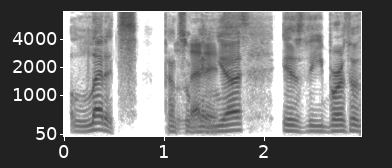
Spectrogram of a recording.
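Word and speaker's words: Lititz: E Tit TZ and it's pronounced like lettuce. It's lettuce.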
